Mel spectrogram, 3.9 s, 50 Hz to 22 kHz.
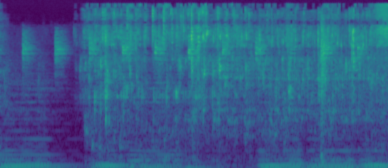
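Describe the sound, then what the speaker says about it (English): Tap water runs steadily through a film developing tank to wash black and white film at about 75 degrees, a constant close rushing flow with a low hum beneath. "Just gonna run water continually through it."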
